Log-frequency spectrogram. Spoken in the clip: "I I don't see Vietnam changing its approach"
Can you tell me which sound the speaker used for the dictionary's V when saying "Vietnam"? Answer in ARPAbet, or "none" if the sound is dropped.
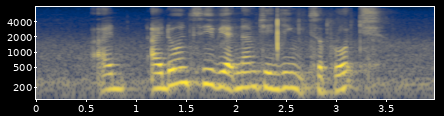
W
